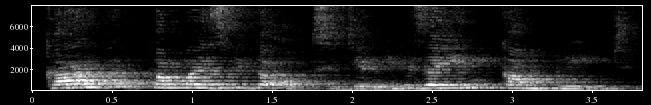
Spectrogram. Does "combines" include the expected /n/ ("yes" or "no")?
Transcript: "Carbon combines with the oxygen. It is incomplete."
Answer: no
